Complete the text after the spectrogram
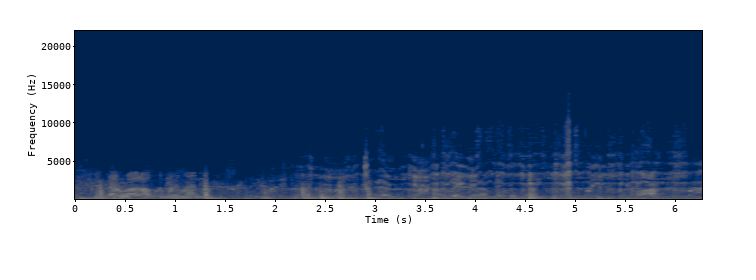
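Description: A fish splashes in the water beside a boat.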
